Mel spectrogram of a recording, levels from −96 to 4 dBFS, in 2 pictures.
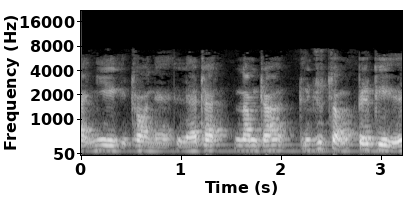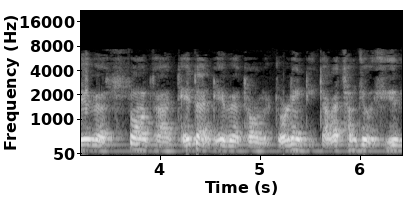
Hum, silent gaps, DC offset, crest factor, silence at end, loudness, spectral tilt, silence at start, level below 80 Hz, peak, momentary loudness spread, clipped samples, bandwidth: none; none; under 0.1%; 12 dB; 0 s; -15 LUFS; -7 dB/octave; 0 s; -62 dBFS; -2 dBFS; 6 LU; under 0.1%; 7.2 kHz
